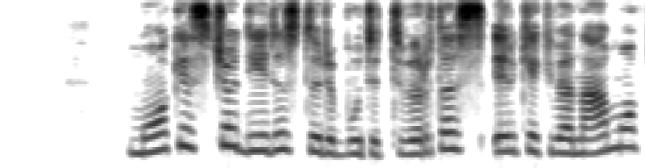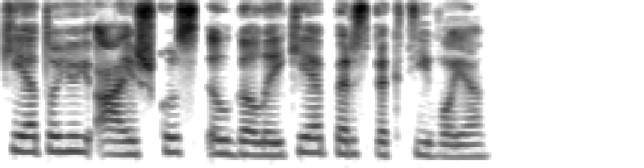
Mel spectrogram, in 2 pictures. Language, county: Lithuanian, Kaunas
